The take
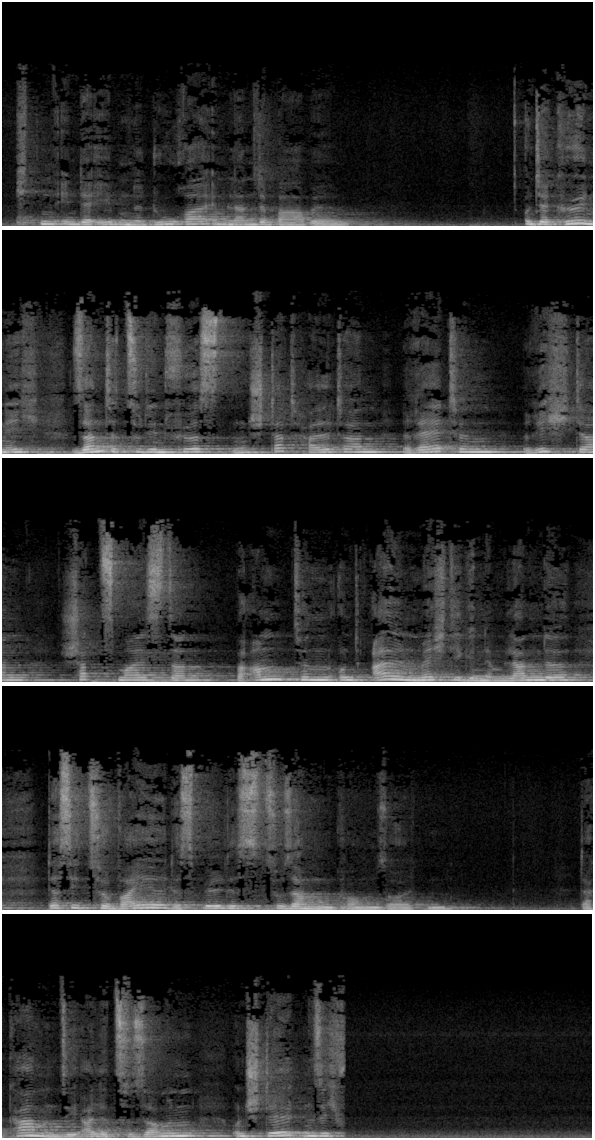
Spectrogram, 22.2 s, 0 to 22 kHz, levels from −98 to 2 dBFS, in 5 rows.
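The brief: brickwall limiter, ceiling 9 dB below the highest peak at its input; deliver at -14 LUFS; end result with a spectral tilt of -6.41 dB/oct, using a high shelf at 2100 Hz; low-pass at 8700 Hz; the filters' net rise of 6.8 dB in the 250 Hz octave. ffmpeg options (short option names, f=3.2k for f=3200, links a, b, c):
-af "lowpass=8.7k,equalizer=f=250:t=o:g=7.5,highshelf=f=2.1k:g=-3,volume=14.5dB,alimiter=limit=-4.5dB:level=0:latency=1"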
